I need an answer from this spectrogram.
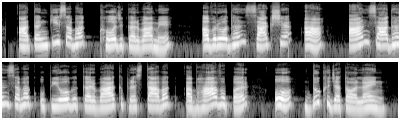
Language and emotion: Maithili, neutral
